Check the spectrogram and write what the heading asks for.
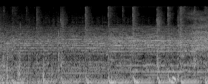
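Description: Cartoon background music over a steady low mechanical rumble: the sound effect of the earth drill boring down into the ground.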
